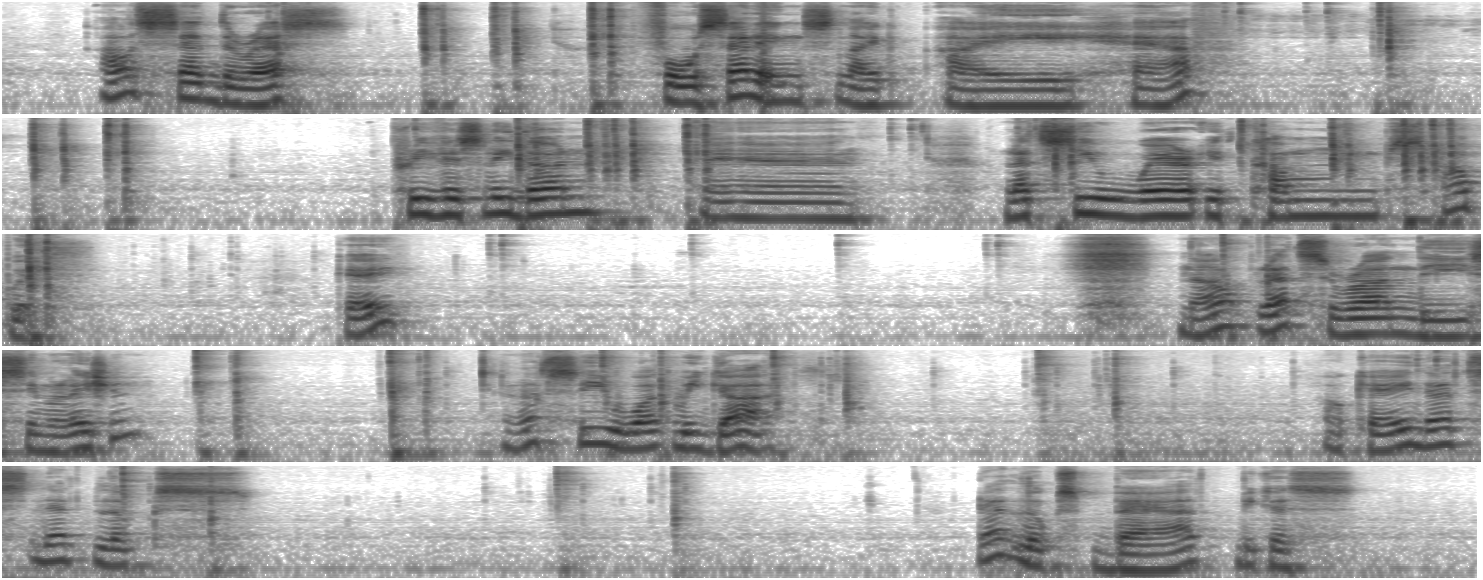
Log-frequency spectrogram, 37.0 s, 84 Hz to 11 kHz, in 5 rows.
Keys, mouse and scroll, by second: 1.3-3.3 drag, 3.3-4.4 scroll down 13, 4.9 scroll down 5, 6.0 click, 6.5-8.3 drag, 8.3 scroll down 1, 9.3-10.4 drag, 10.4 m, 11.8 click, 12.4-14.5 drag, 14.5 m, 15.3 scroll down 1, 15.6-16.1 middle drag, 16.1 scroll up 2, 16.3-17.1 middle drag, 17.1-20.2 drag, 20.2-23.1 middle drag, 23.1 space, 24.1 space, 24.3-25.5 middle drag, 25.5 scroll up 1, 25.6-26.4 middle drag, 26.4 scroll up 3, 26.8-27.7 middle drag, 27.7 scroll up 2, 27.9-36.0 middle drag.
